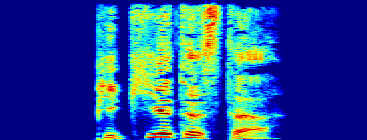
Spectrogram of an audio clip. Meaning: inflection of pikiert: 1. strong/mixed nominative masculine singular superlative degree 2. strong genitive/dative feminine singular superlative degree 3. strong genitive plural superlative degree
- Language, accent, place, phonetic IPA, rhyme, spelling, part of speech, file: German, Germany, Berlin, [piˈkiːɐ̯təstɐ], -iːɐ̯təstɐ, pikiertester, adjective, De-pikiertester.ogg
